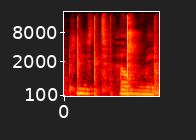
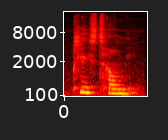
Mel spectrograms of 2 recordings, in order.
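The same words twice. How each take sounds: First: Said in the usual way. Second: Unvoiced pleading whisper. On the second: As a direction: whisper the plea to the camera. Rhetorical plea to viewers.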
